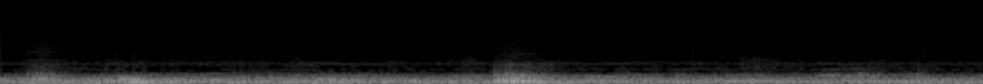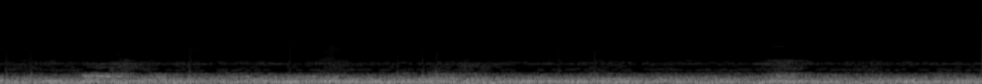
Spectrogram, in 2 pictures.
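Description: Men and women murmur quietly in a large, echoing hall.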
